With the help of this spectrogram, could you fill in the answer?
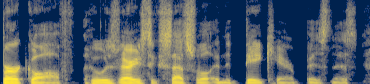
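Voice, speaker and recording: At a moderate pace, a man with a normal speaking voice and fairly low pitch keeps a fairly even intonation, the sound dry and close with no echo in a very clean recording with a silent background. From US Northeast, New Jersey. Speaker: podcast host and former TV news reporter. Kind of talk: casual interview chat. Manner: many filler words, uh and um.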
